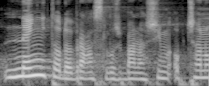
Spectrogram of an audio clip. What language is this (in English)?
Czech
